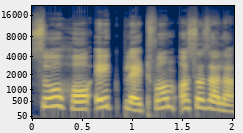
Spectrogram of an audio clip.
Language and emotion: Goan Konkani, neutral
